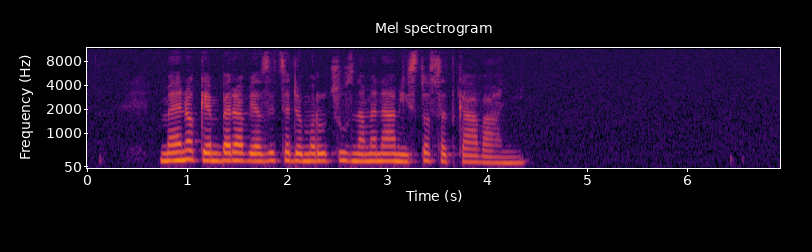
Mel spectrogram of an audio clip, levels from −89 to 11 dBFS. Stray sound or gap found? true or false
false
